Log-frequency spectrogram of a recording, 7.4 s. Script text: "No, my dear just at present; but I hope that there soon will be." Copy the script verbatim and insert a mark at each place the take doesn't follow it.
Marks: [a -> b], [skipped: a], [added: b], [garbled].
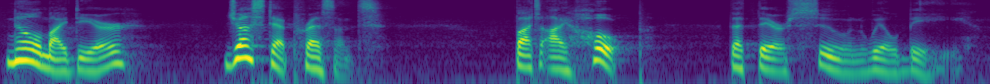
"No, my dear just at present; but I hope that there soon will be."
